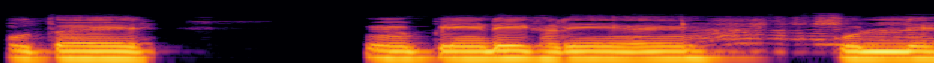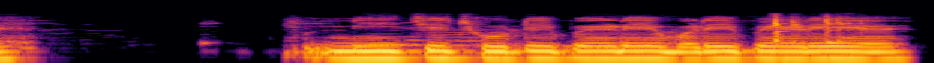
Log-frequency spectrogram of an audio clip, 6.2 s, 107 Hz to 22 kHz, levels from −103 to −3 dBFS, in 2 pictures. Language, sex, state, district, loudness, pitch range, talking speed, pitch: Hindi, male, Uttar Pradesh, Budaun, -17 LUFS, 145-150 Hz, 105 wpm, 145 Hz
